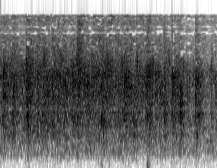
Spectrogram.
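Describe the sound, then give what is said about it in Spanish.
Sustained audience applause at an event organized by the Asociación Internet Euskadi, a dense wash of many hands clapping steadily for several seconds at a loud, even level with no voices rising above it. “¡Un fuerte aplauso en Internet!”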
